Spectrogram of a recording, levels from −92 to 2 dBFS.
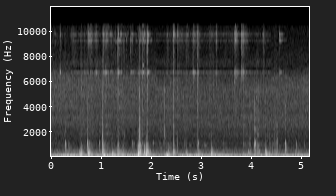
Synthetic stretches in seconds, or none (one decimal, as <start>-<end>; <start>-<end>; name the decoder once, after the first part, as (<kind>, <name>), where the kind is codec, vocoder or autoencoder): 0.4-1.2 (autoencoder, DAC-VAE); 2.1-4.4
